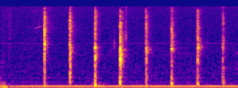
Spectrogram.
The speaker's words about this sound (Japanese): もうもう拍手が鳴りやまないよ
